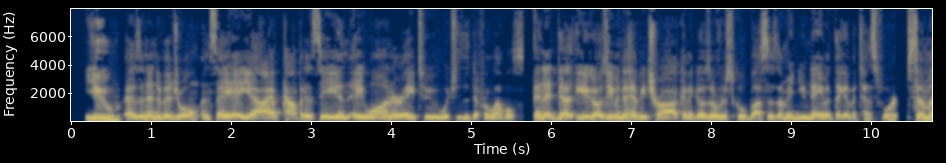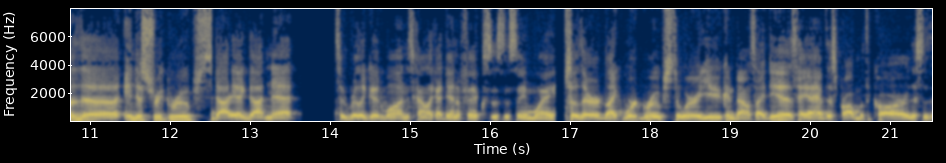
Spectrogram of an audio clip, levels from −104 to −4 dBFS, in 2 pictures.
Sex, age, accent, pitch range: male, 30-49, American, 100-115 Hz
